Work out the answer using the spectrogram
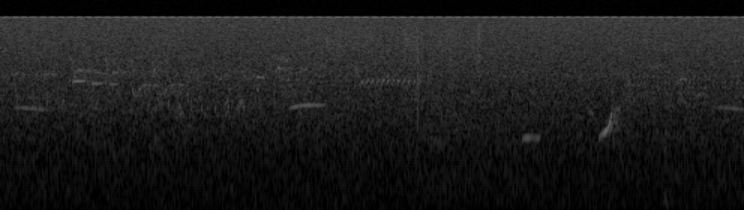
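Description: Near silence with faint scattered bird calls over a steady hiss: short thin whistles, a brief trill, and a rising whistle about five seconds in, the loudest of them.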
